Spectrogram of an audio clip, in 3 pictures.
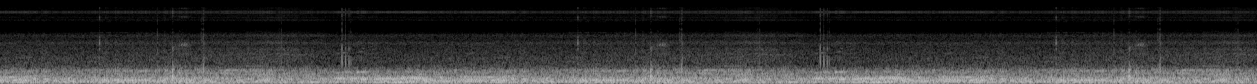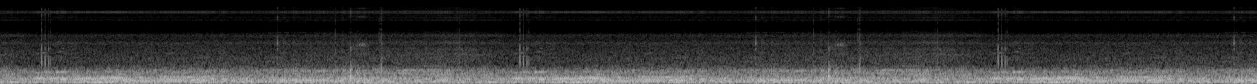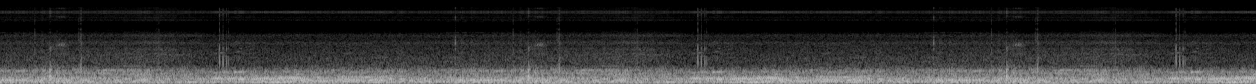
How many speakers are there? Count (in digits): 0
